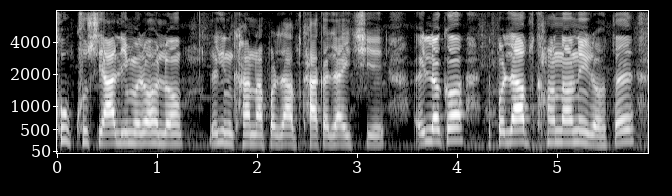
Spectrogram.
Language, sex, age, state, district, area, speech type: Maithili, female, 60+, Bihar, Sitamarhi, urban, spontaneous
